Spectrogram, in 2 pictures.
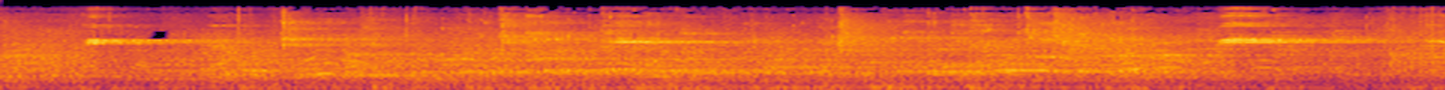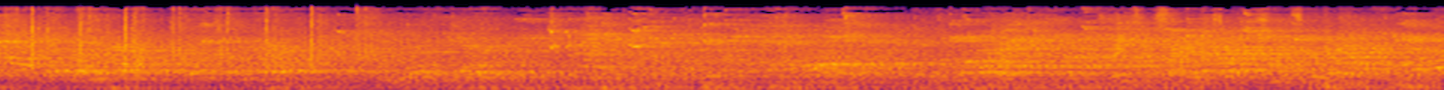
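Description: Indoor basketball game: a ball bouncing on a hardwood court with frequent sharp knocks, over steady echoing chatter from spectators and players in the gym. A few short, high, steady squeals or whistle-like tones come about a second in, around four seconds, and around eight seconds.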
